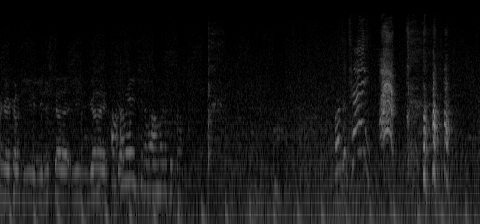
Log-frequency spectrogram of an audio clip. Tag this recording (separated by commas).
Speech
